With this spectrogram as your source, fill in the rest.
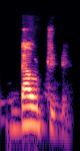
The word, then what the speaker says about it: doubted: डाउटेड, इफ आई डाउटेड, इसमें देखिए DOU, इसमें जो बी है, जो बी आया है के अंदर DOU बी, तो जो बी है वो साइलेंट है, ठीक है।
